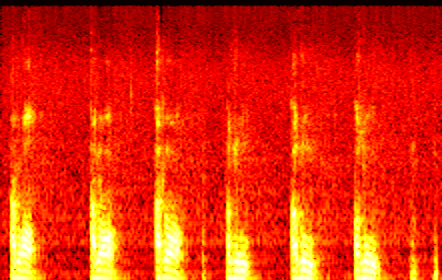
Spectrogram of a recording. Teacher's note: kalau tanda bacanya fathah dan dhammah, itu takrirnya 1 kali aja.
